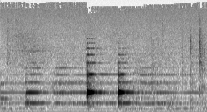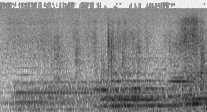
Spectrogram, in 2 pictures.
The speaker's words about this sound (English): Bells.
